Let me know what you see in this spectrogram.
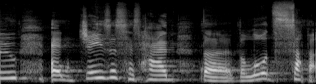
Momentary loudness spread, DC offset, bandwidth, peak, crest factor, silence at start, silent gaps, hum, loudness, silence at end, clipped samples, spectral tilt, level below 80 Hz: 5 LU; under 0.1%; over 20 kHz; -2 dBFS; 18 dB; 0 s; none; none; -20 LUFS; 0 s; under 0.1%; -3.5 dB/octave; -80 dBFS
